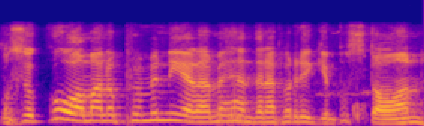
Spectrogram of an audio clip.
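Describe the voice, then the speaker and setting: The speaker is a man talking at a moderate pace. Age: 40s. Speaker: book podcast co-host. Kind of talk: casual chat. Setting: small room, former caretaker's bunker. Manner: halting, repeats words.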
